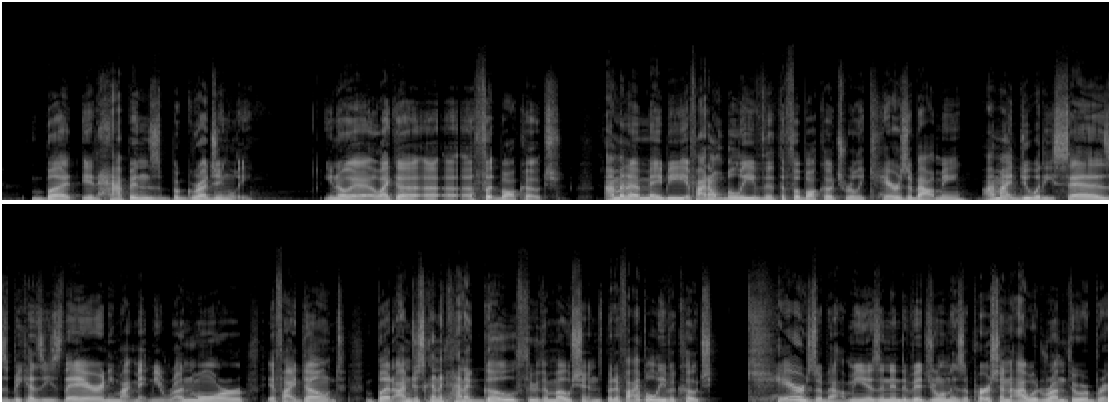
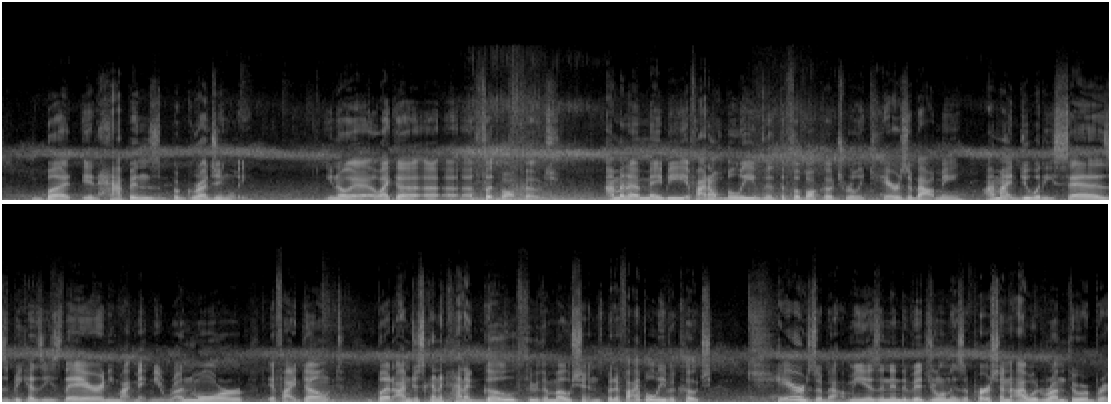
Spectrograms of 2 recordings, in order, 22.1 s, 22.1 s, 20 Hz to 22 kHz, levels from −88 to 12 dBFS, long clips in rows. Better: first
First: none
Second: wind noise on the microphone; occasional gusts; 15 dB below the speech

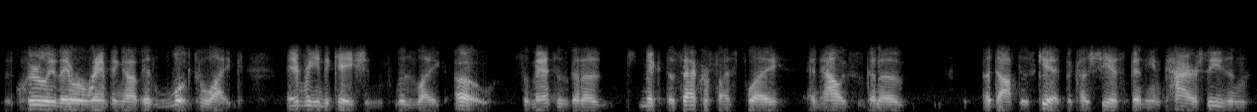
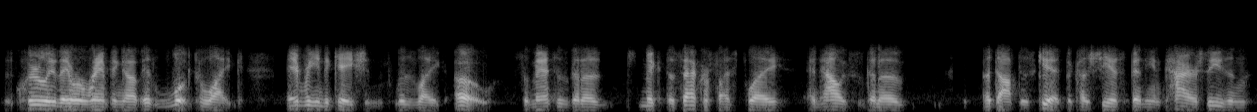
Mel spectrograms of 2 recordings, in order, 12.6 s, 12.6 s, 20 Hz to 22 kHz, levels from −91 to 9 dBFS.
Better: neither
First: phone-call audio; poor line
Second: phone-call audio; poor line

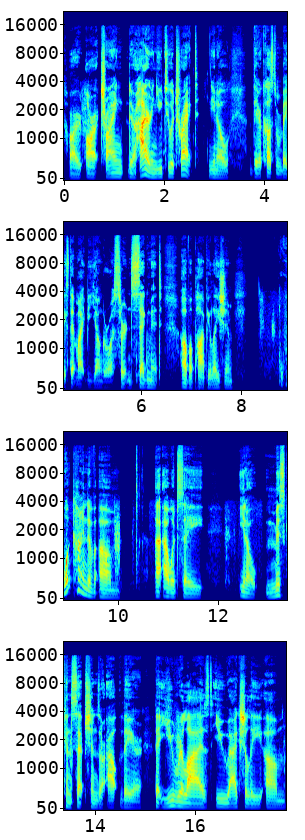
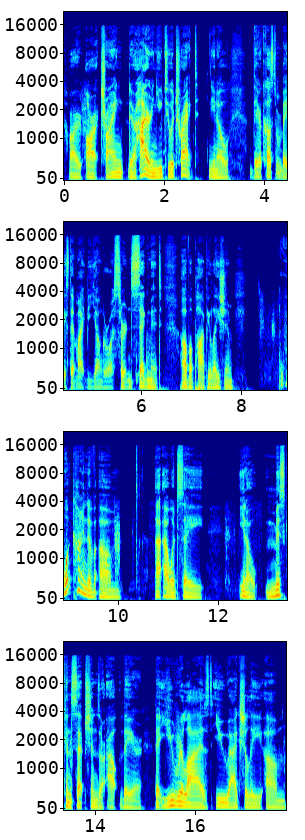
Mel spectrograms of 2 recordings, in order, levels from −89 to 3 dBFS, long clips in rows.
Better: second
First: thin; very; fading below 800 Hz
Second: none

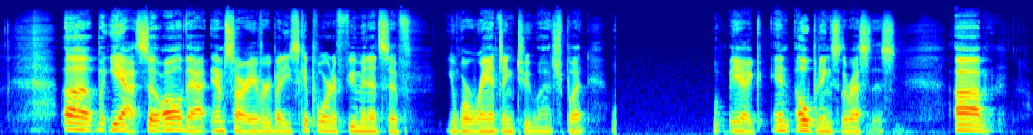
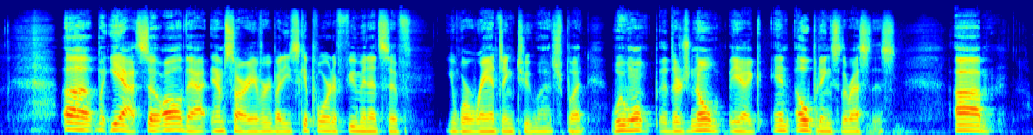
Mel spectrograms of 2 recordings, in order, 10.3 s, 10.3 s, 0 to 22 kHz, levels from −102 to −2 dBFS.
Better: second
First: audio cutting out; at 6 s for 1 s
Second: none

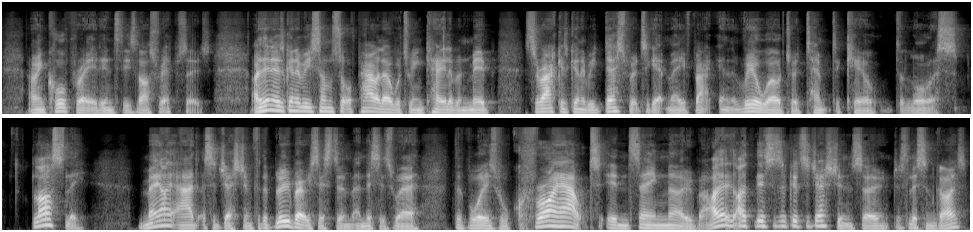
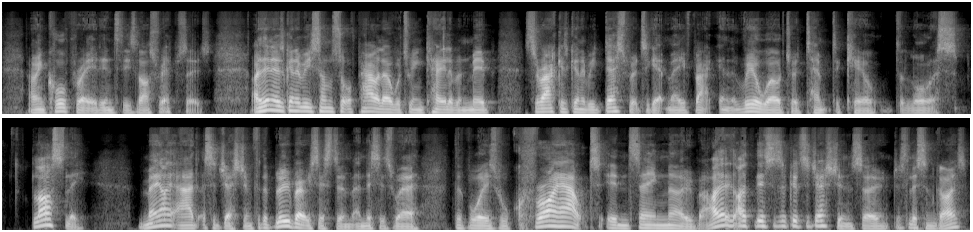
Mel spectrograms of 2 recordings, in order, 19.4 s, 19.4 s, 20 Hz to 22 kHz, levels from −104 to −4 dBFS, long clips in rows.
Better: neither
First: garbled, watery; slightly; nothing above 15 kHz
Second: garbled, watery; slightly; nothing above 15 kHz

